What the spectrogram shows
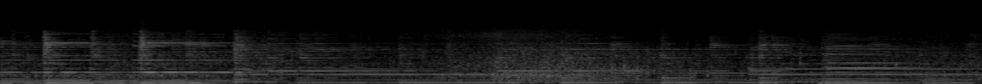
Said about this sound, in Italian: La notte non si fece attendere. Tra i lamenti e l'angoscia delle donne, dei bambini, le preghiere degli uomini, l'oscurità e l'infrangersi delle onde.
